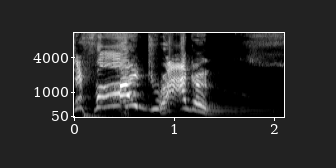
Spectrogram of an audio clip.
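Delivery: very high, swooping delivery, last word drawn out. Retelling a reply to a question about dragons: Jordan Peterson voice. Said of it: "He went".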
